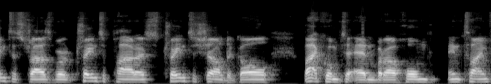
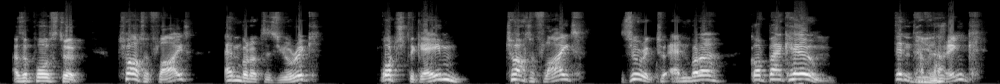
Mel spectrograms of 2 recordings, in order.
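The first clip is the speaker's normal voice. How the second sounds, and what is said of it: Posh old-fashioned English accent. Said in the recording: “You have to be posh English from the 1950s, apparently, to do that. ... That's a Stockbridge accent.”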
